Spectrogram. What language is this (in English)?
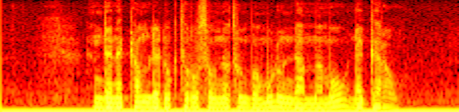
Amharic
